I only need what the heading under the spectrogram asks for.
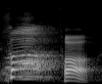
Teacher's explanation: تو پیارے بچوں اور مدنی چینل کے ناظرین، یہ شاید کہ ہم قواعد کو سمجھنے کی کوشش کرتے ہیں۔ فا، فا کا مخرج ہے اوپر والے دانتوں کے کنارے، جب نیچے والے ہونٹ کے تر حصے سے لگتے ہیں تو ادا ہوتا ہے فا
